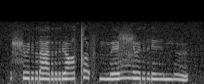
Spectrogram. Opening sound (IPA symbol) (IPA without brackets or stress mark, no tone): ɬ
